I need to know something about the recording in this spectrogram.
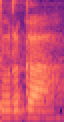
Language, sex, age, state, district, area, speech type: Goan Konkani, female, 45-60, Goa, Murmgao, rural, spontaneous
